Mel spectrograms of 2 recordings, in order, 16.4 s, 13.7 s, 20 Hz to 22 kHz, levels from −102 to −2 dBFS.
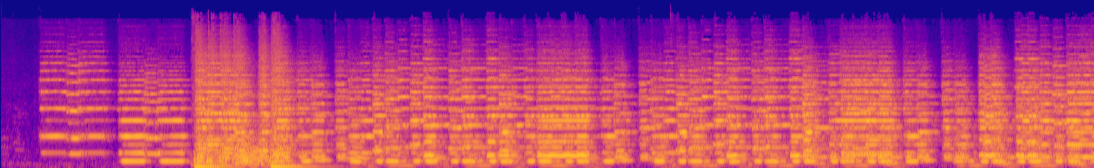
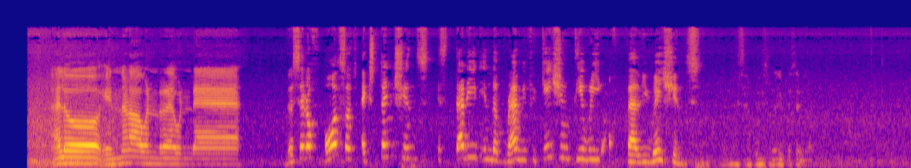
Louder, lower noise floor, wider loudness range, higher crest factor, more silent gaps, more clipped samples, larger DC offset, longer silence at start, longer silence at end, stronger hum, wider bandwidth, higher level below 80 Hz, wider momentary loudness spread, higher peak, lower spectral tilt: first, -19 LUFS vs -23 LUFS; second, -57 dBFS vs -61 dBFS; second, 2 LU vs 12 LU; about the same, 16 dB vs 20 dB; neither; neither; neither; first, 0.6 s vs 0.4 s; second, 0 s vs 1.6 s; neither; first, 15.5 kHz vs 11.5 kHz; first, -36 dBFS vs -60 dBFS; second, 8 LU vs 21 LU; about the same, -4 dBFS vs -6 dBFS; about the same, -5 dB/octave vs -4 dB/octave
